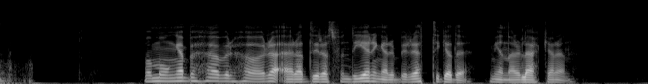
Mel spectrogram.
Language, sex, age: Swedish, male, 19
